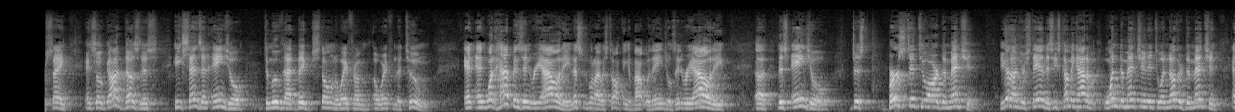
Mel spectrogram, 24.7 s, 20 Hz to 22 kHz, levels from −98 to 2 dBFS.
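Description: For the first 0.89 s there is nothing but digital silence, and then the sound arrives abruptly, already in progress: a cut-off start, where capture began late and the opening of the sound was never recorded. What separates it from an ordinary quiet lead-in or a gentle fade-in is that the level jumps straight from silence to full signal at 0.89 s, with no attack or ramp, so the sound enters partway through rather than beginning.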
